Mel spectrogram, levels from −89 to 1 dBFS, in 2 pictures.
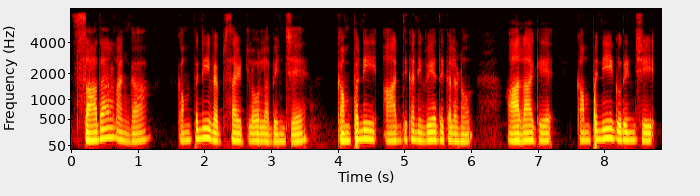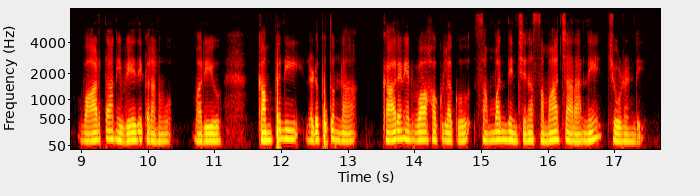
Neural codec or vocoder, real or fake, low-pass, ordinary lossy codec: vocoder, 22.05 kHz, 80 mel bands, Vocos; fake; 7.2 kHz; none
